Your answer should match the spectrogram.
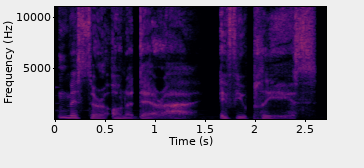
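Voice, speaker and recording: A very husky male raven familiar from a video game. He speaks with courtly deference and formal phrasing, his pitch moving expressively. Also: huge pitch swings, a little slow, faint music behind, full character voice. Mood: courteous, measured. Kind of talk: video game character dialogue.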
